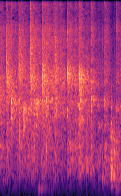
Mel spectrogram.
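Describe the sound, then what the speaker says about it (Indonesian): A group of students in a classroom claps steadily together, a dense, even patter of many hands with no talking. "Coba dulu kasih tepuk tangan dulu supaya semangat."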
